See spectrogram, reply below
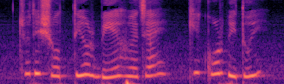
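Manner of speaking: dreamy, spellbound tone. Reading a story, a ghost girl questions her killer: entranced voice. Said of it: "নয়নতারা আবেশিত গলায় বলল".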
